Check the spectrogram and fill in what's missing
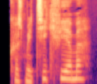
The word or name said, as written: kosmetikfirma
